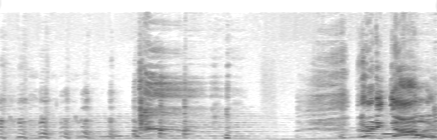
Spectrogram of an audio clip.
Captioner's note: laughter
